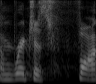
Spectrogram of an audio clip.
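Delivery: marbly-mouthed moneyed voice. Mocking a politician, the speaker does a marbly-mouthed rich guy voice. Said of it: "he's got the marbly mouth rich guy voice".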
